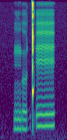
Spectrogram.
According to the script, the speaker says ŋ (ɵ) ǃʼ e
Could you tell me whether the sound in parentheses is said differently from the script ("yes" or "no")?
no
